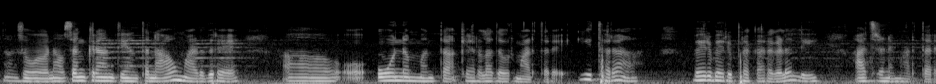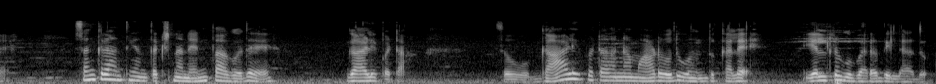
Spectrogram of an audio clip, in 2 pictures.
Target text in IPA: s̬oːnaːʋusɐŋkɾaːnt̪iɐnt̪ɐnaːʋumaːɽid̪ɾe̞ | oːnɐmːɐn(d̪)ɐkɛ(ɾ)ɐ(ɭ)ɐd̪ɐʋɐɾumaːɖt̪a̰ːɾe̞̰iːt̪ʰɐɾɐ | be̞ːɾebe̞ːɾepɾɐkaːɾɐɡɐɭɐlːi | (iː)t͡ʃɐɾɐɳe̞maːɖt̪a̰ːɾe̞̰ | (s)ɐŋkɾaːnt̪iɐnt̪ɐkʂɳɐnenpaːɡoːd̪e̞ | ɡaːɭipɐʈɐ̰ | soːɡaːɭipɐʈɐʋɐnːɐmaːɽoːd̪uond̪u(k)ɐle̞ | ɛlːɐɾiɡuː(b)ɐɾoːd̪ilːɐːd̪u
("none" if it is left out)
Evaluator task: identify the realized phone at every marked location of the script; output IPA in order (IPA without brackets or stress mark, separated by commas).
t̪, ɾ, ɭ, aː, s, k, b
